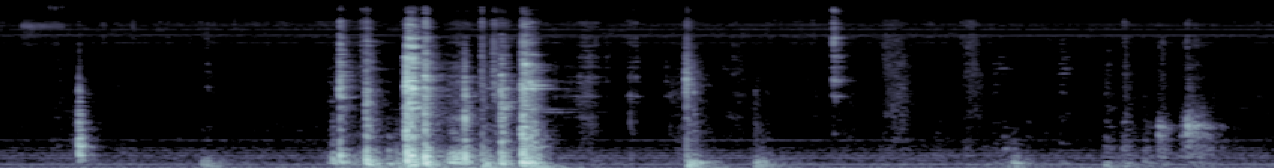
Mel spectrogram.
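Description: Utensils cutting into an angel hair pasta lasagna bake in a dish, a few scattered clinks and scrapes of metal on the pan, with a brief busy cluster of knocks in the middle, close and otherwise quiet.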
